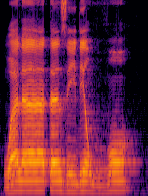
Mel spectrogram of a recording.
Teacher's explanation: punggung ujung lidah, ya, punggung ujung lidah mengenai gigi seri atas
